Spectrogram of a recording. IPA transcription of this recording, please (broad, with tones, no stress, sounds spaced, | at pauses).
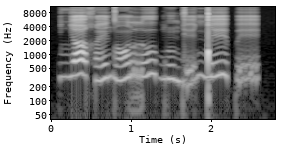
ʎ a˧˥˧ χ ẽ˩˥ d ɔ̃˩˥ r o˧˥˧ b ũ˨ ɡ ḛ˩˥ ŋ͡ǃ e˧˥˧ p ḛ˧˥˧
